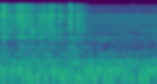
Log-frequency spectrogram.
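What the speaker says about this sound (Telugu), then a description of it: "పోపు గింజలు అయితే వేస్తున్నాను." Tempering seeds hit two spoons of hot oil in a pan, giving a brief burst of crackling pops and spatter up close that fades quickly to a faint hiss.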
